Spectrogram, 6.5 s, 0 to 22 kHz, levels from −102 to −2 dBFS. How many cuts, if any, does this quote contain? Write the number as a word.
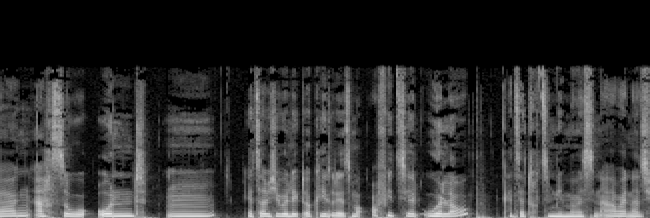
three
